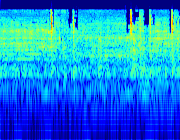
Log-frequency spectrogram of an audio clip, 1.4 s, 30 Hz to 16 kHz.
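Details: Dell Dimension 2400 CD drive that previously stuck and made a loud noise, now running with a light whir and a few quick sharp tray clicks, with no grinding or rattle; it sounds normal.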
